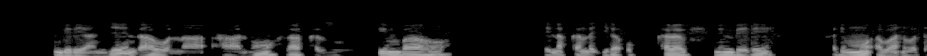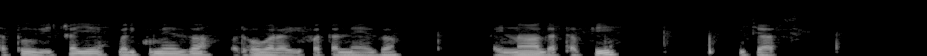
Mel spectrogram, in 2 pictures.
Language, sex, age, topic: Kinyarwanda, male, 25-35, government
